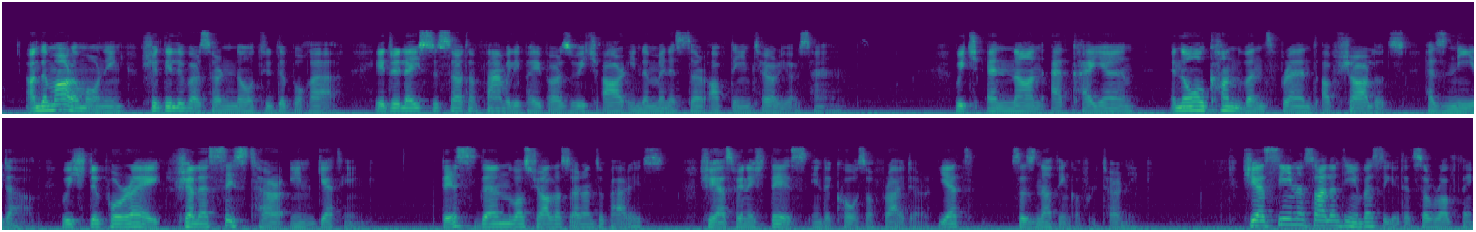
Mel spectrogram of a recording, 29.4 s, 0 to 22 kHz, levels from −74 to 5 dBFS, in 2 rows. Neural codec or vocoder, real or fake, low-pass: none; real; 7.2 kHz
